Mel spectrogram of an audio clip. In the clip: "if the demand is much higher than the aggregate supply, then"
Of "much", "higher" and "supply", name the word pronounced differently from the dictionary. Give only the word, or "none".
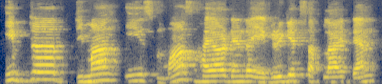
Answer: much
